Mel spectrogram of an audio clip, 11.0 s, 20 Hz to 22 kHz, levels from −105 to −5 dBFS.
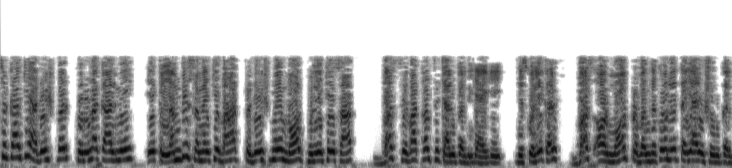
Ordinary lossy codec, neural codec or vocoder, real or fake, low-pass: none; vocoder, 22.05 kHz, 80 mel bands, Vocos; fake; 5.4 kHz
